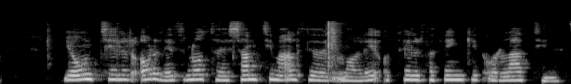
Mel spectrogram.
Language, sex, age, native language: Icelandic, female, 30-39, Icelandic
